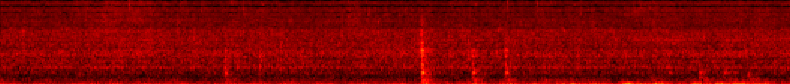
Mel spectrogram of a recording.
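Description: Malabar spinach and potatoes sizzling in a frying pan as they are stirred with a silicone spatula, with a few short knocks of the spatula against the pan, the sharpest about four seconds in.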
